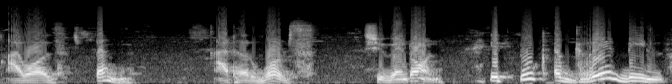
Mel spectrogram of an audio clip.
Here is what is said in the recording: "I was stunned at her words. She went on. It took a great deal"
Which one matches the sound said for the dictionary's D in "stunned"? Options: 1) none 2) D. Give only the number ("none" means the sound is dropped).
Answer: 1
